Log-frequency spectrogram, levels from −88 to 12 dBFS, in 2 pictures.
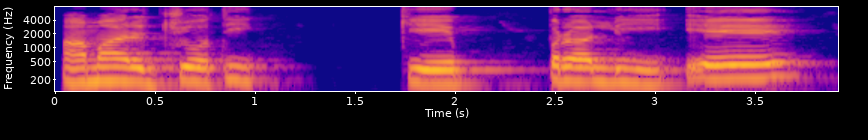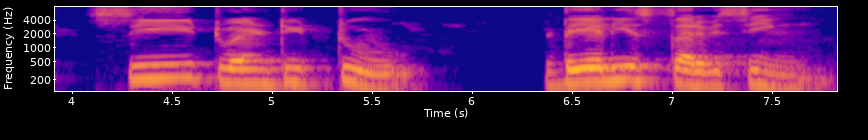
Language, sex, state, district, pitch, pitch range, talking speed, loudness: Hindi, male, Bihar, Jamui, 185 Hz, 165-195 Hz, 70 wpm, -15 LUFS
